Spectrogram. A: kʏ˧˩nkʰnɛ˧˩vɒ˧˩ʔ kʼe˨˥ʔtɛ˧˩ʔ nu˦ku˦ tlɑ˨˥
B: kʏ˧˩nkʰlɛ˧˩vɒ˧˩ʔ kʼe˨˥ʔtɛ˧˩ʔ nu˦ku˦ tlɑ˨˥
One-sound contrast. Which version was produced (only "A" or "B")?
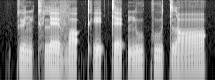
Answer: B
